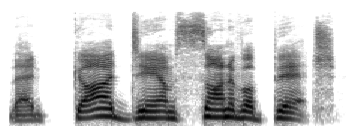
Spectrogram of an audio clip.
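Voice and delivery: loud furious outburst; angry shout. A narrator's reading. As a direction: explode at the betrayal. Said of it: "Quinn shouts angrily".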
